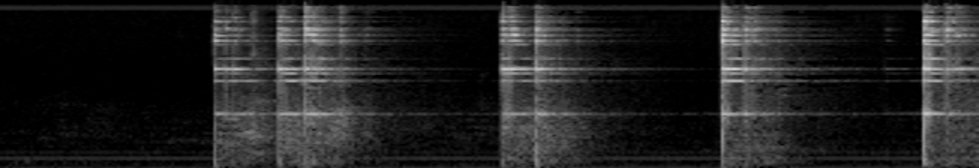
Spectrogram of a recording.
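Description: Wine glass tapped to call a room to order: four bright, ringing clinks, the first about a second and a half in, a second half a second later, then two more at intervals of about a second and a half, each dying away.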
